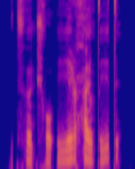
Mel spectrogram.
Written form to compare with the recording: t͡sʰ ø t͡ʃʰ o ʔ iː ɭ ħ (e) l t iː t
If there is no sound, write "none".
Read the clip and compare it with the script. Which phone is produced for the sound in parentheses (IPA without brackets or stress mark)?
e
